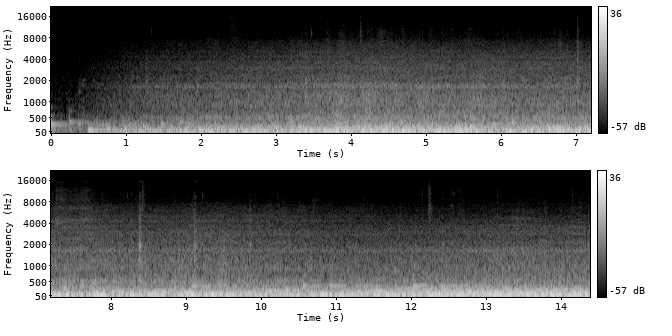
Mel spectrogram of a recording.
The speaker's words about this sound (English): So here we are on the train from Lviv to Kyiv.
